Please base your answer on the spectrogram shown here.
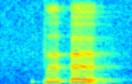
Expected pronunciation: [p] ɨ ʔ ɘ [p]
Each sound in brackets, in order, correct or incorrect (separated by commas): correct, incorrect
